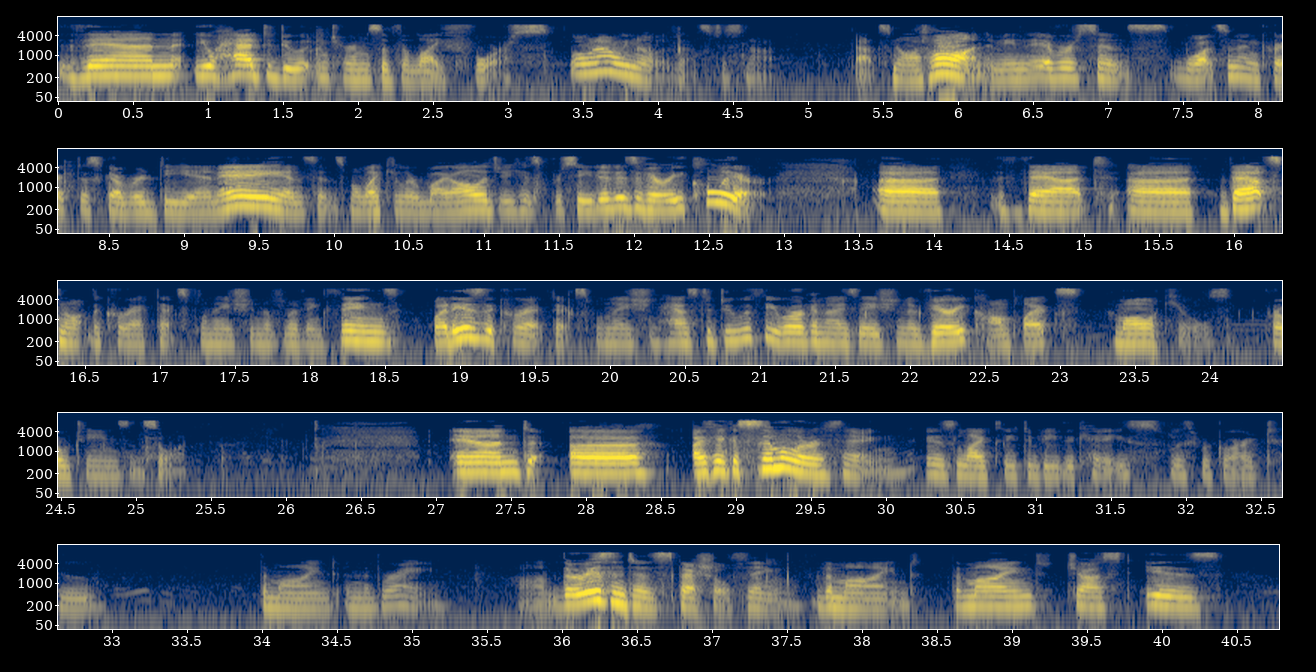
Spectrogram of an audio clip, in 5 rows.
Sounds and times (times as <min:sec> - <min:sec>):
Speech: 0:00.0 - 0:12.9, 0:13.6 - 0:26.0, 0:27.1 - 0:33.0, 0:34.0 - 0:40.4.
